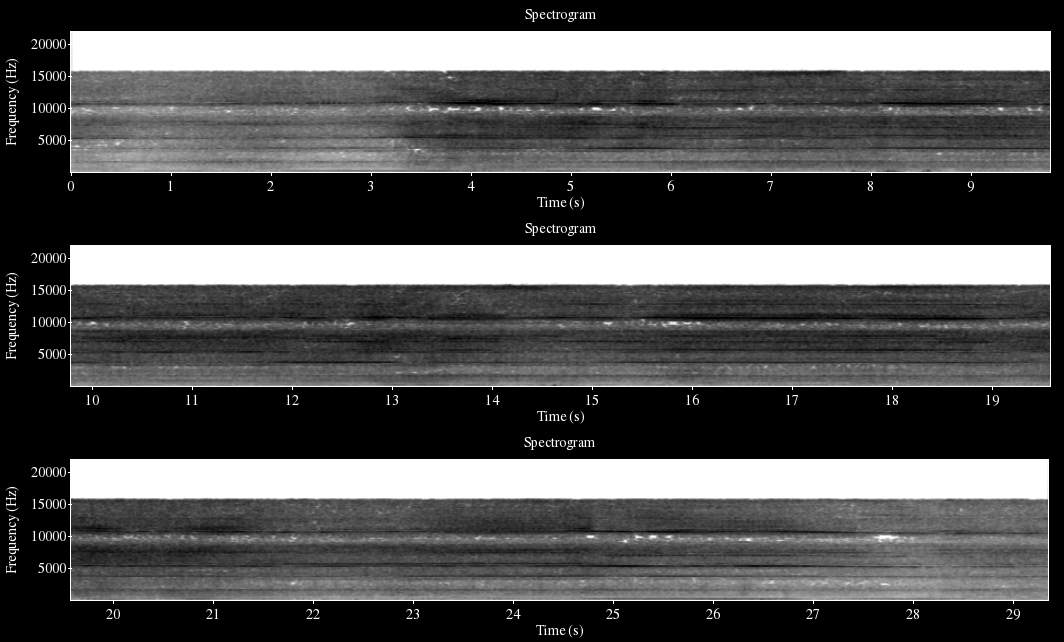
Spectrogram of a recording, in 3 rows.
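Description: Align T-Rex 450 V2 electric radio-controlled helicopter flying, its motor and main rotor giving a steady high whine with several held tones. The whine grows louder a few seconds in as the helicopter comes close and fades near the end as it moves away. Two brief low thumps come about a quarter of the way in and near the middle.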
